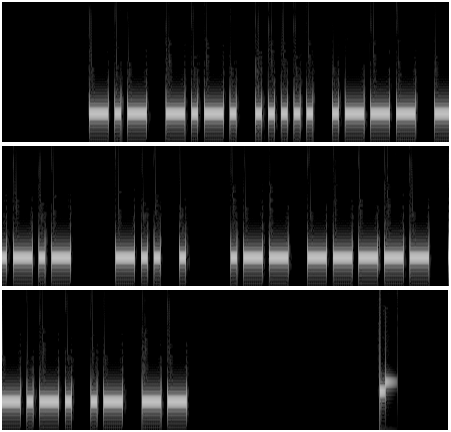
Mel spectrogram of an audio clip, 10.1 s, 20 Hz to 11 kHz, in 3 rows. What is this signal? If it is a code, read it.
Morse code, heard as a keyed tone, about 25 wpm, 700 Hz. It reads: KC5JQ DE W0CAM
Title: USA Callsign DE Callsign - 5 Characters - 25wpm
